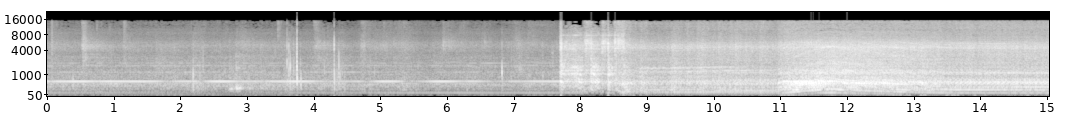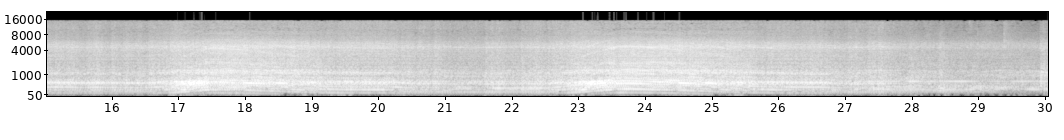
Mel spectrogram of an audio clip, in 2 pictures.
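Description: A steady hum, then about eight seconds in the 2011 Jeep Patriot's 2.4-litre four-cylinder engine starts. It idles and is revved three times, about six seconds apart, each rev rising and falling in pitch.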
